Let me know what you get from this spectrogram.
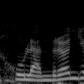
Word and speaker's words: Julandrón: no se puede ser más jefazos que el Julandrón lleva acento en la O.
